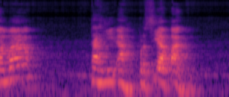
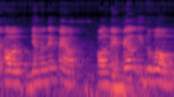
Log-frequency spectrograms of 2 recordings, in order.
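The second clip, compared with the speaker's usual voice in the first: ordinary delivery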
